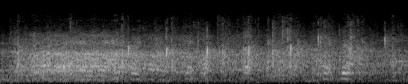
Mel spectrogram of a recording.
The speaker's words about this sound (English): And people clap and laugh, especially parents.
